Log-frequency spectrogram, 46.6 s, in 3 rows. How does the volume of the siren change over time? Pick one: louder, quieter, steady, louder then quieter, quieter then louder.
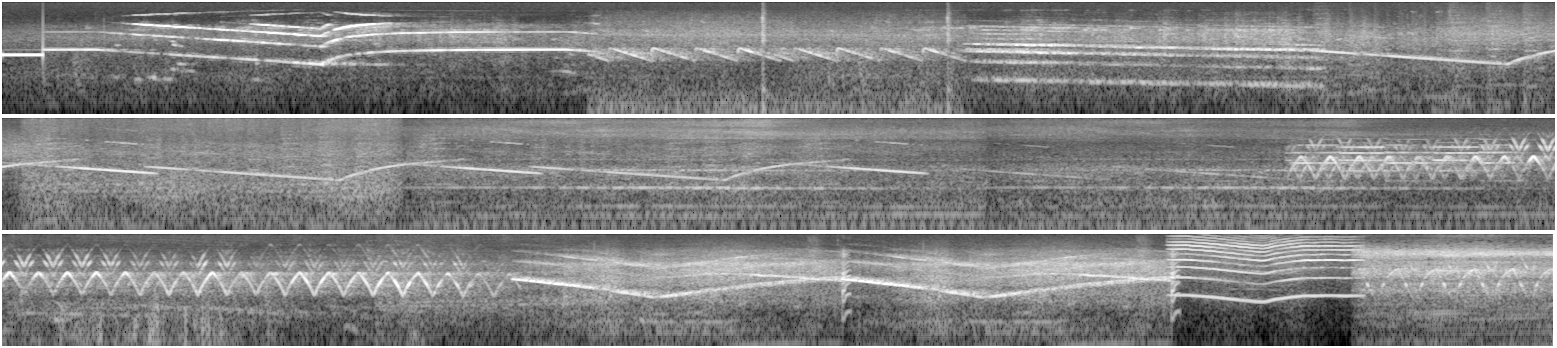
quieter then louder.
